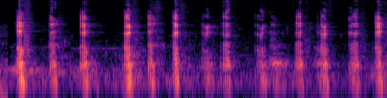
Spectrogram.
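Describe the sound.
A wooden stick, held by its other end rather than the usual striking end, knocked against the wooden xylophone bars makes a run of about a dozen short, grunting bursts that sound like pigs oinking, in an uneven, bouncy rhythm with no voices.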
